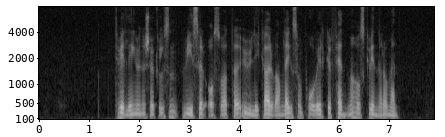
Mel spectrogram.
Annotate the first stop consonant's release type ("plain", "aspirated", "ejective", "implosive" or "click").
aspirated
